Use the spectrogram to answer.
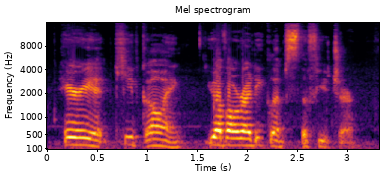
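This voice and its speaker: A woman puts on a raspy character voice at a medium pitch. She speaks at a moderate pace. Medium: read story. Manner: gentle, reassuring.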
